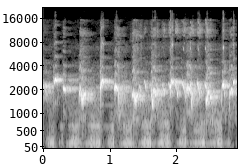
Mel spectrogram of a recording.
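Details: Yellow-vented bulbul in a cage, singing an extended song meant for teaching lazy birds: bright, bubbly whistled notes in rapid, jerky bursts, loud and clear.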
